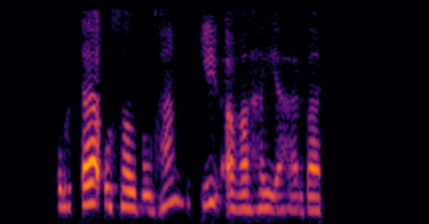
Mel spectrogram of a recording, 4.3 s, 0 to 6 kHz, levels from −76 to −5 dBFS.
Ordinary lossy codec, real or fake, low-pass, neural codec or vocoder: MP3, 32 kbps; fake; 5.4 kHz; codec, 16 kHz, 1 kbps, X-Codec, HuBERT features, trained on general audio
